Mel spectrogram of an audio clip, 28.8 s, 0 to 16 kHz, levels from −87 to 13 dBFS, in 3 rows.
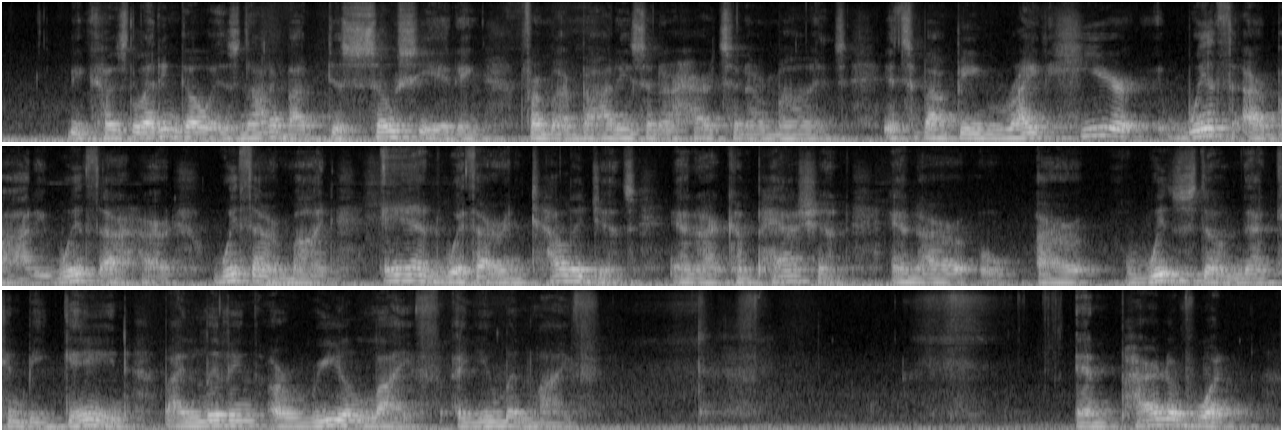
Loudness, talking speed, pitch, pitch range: -22 LUFS, 120 wpm, 115 Hz, 105-130 Hz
